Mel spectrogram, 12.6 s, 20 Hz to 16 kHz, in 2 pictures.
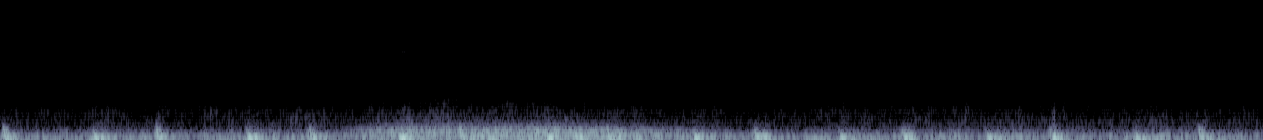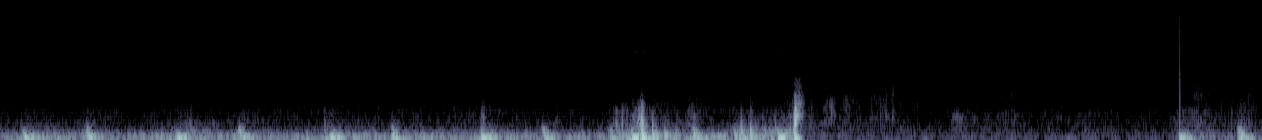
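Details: Female heart auscultated with several different stethoscopes via microphone, moving Erb's point, mitral, tricuspid, aortic, then pulmonic; regular soft low thumps about 81/min with rubbing and handling noise; normal heart sounds.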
